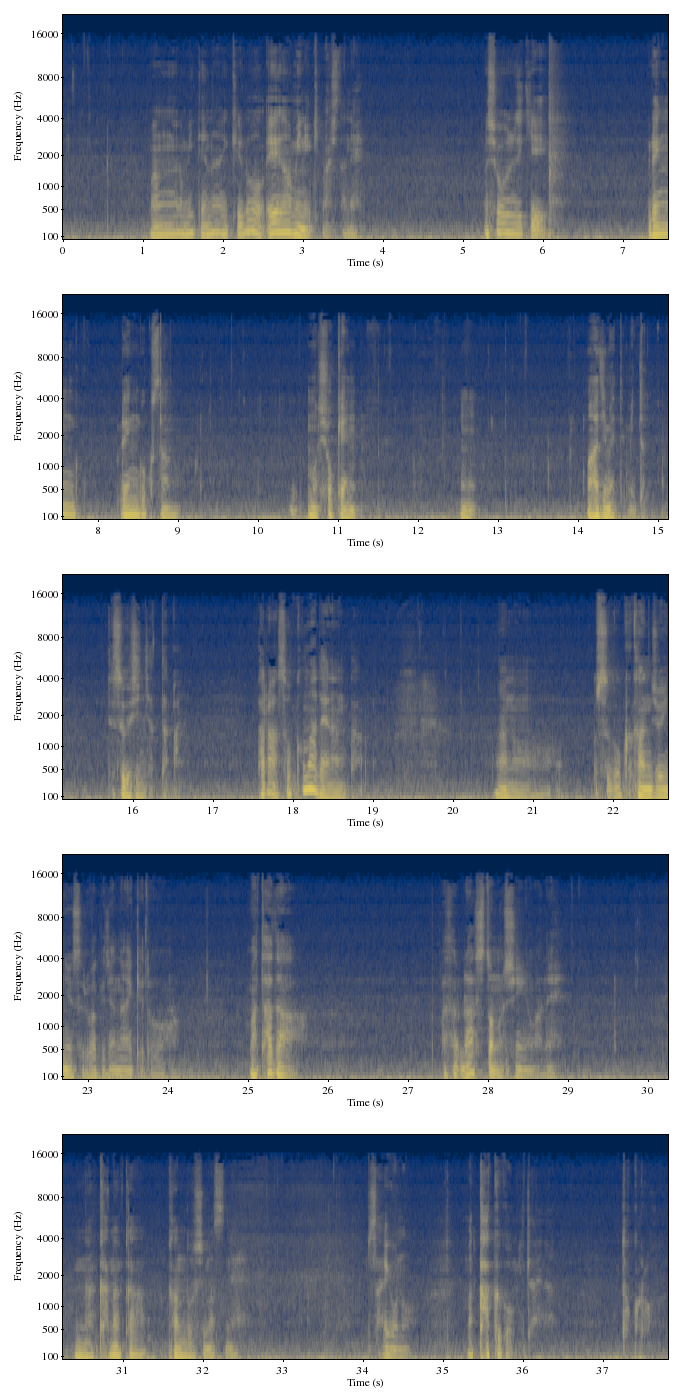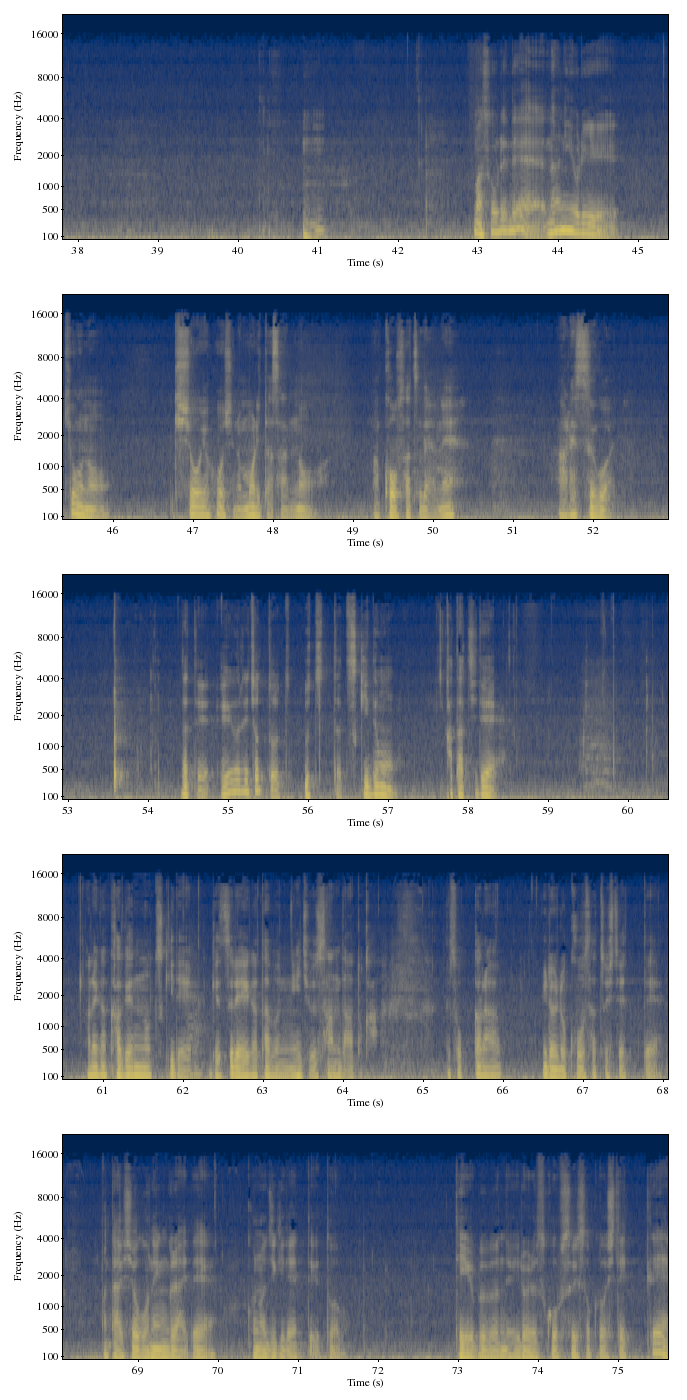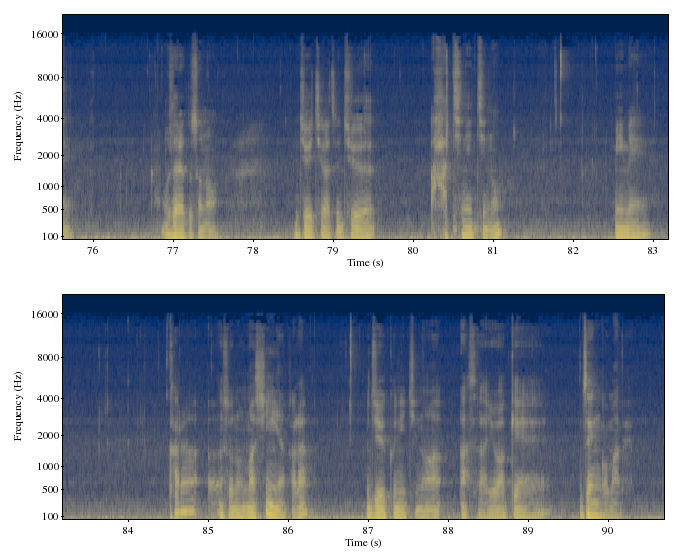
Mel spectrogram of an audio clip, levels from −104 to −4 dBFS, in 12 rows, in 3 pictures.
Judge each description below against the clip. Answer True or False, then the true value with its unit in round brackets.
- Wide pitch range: False (5.0 semitones)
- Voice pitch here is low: True (85 Hz)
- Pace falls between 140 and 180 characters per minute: True (175 characters per minute)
